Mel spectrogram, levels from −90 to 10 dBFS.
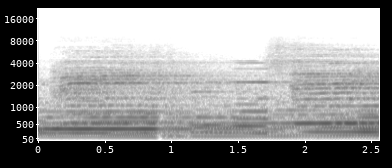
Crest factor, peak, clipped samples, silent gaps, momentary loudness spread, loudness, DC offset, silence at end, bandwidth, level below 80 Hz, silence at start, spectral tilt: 12 dB; -18 dBFS; under 0.1%; none; 9 LU; -32 LUFS; under 0.1%; 0 s; 7.4 kHz; -80 dBFS; 0 s; -6.5 dB/octave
